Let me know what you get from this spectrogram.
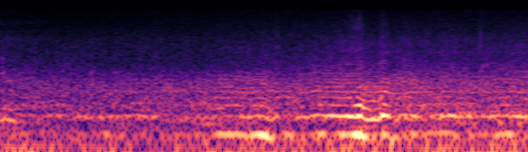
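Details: Agitated hornets around their disturbed nest, attacking the intruder, a thick low buzz growing louder with wavering tones and quick close passes past three seconds.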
